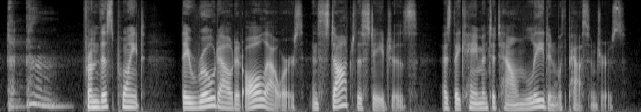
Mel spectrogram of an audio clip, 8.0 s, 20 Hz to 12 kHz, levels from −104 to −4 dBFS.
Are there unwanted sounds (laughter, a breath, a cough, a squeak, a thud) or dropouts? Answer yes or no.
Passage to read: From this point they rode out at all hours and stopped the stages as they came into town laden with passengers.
yes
